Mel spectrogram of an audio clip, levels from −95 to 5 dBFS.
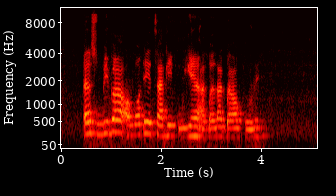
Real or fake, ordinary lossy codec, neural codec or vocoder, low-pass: fake; Opus, 16 kbps; codec, 24 kHz, 6 kbps, HILCodec; 9.9 kHz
